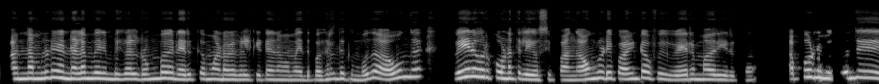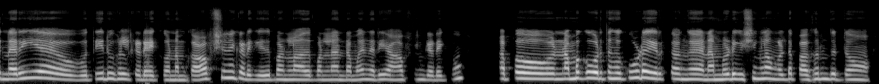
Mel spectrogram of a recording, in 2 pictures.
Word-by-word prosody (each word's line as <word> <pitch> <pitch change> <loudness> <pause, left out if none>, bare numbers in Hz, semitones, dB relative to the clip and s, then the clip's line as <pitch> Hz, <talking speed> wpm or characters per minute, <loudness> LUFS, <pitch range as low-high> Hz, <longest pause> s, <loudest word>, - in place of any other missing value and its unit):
அந் 260 0 +2
நம்மளுடைய 290 +4 +2
நலம் 275 +1 +3
விரும்பிகள் 245 -2 +1
ரொம்ப 260 +3 +1 0.2
நெருக்கமானவர்கள் 230 -2 -2
கிட்ட 220 +1 -5
நம்ம 205 -1 -5
இத 200 - -8
பகிர்ந்துக்கும்போது 230 +2 -3
அவங்க 330 +8 0 0.5
வேற 350 +5 +7
ஒரு 335 - -1
கோணத்தில 270 -5 +2
யோசிப்பாங்க. 210 -1 -5
அவங்களுடைய 285 +3 +1
பாயிண்ட் 260 +4 +1
ஆஃப் 270 -3 -5
வியூ 240 - -3
வேற 225 +2 -1
மாரி 225 -1 0
இருக்கும். 195 0 -13 0.4
அப்போ 260 +7 -6
நமக்கு 280 -2 0
வந்து 305 +2 0 0.3
நெறைய 285 +5 +2 0.4
வ் 210 - -4
தீர்வுகள் 255 -2 -1
கிடைக்கும். 210 0 -1
நமக்கு 205 +1 -4
ஆப்ஷனே 300 +5 -1
கிடைக்கும். 220 -5 -2
இது 215 - -1
பண்ணலாம். 220 -1 -1
அது 215 - -3
பண்ணலான்ற 210 0 -3
மாரி 225 +1 -3
நிறைய 230 +1 -3
ஆப்ஷன் 225 0 -9
கிடைக்கும். 205 +8 -6 0.4
அப்போ 255 +3 0 0.5
"நமக்கு 280 +2 +2
ஒருத்தங்க 270 -1 +2
கூட 315 0 +3
இருக்காங்க. 250 -1 -2 0.2
நம்மளுடைய 235 +2 +1
விஷயங்கள்லாம் 260 +3 0
அவங்கள்ட்ட 235 +1 -4
பகிர்ந்துட்டோம். 225 -2 -2
245 Hz, 165 wpm, -19 LUFS, 220-270 Hz, 0.5 s, வேற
